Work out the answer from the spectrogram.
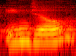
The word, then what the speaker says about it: Ingel: So for my first name, it's like Angel, the way you would pronounce an angel, but my dad is like, you're my angel, so I will name you.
